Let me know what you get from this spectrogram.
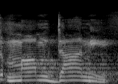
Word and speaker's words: Mamdani: And furthermore, the name is Mamdani, M-A-M-D-A-N-I. You should learn how to say it because we got to get it right.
